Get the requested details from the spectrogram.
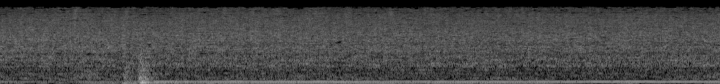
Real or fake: fake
